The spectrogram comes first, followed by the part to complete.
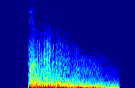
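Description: A loud burst of rumbling noise, heaviest in the bass, starting abruptly about half a second in and cutting off sharply just before the end, its upper hiss fading as it goes.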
